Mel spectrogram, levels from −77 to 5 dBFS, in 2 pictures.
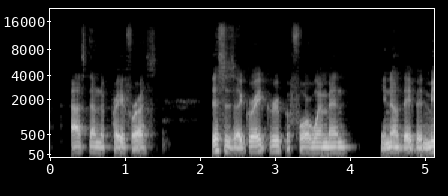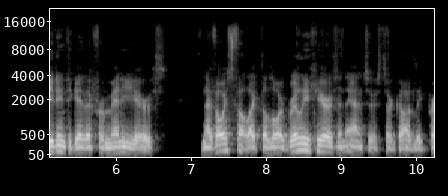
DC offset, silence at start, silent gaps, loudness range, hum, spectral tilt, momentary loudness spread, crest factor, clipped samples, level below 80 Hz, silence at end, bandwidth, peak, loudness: under 0.1%; 0.25 s; 2.05-2.15 s, 4.23-4.39 s, 6.97-7.09 s; 2 LU; none; -7 dB/octave; 8 LU; 14 dB; under 0.1%; -58 dBFS; 0 s; 15.5 kHz; -4 dBFS; -19 LUFS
